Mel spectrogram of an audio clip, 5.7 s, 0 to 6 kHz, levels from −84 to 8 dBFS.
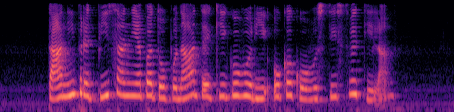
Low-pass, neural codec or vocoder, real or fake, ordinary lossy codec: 5.4 kHz; none; real; none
